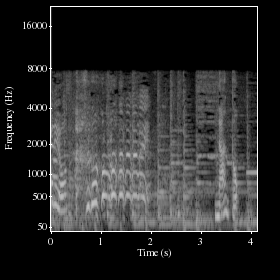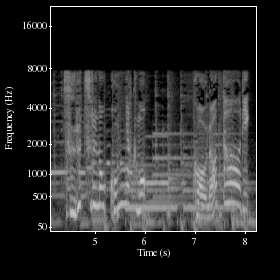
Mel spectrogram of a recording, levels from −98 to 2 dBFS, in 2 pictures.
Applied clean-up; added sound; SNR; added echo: none; Electric guitar; 10 dB; none.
